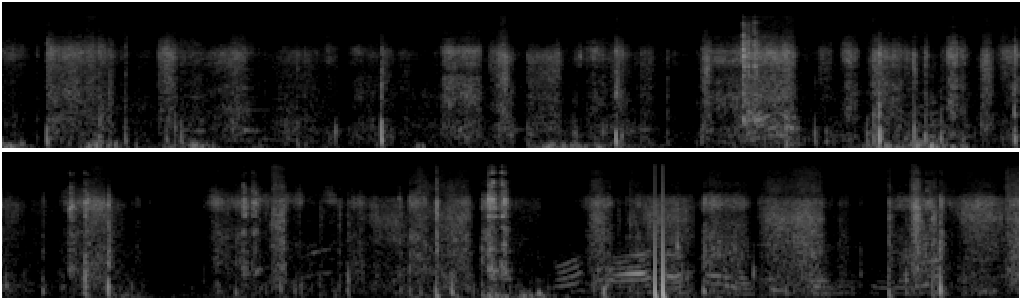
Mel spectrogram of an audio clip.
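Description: Hikers' footsteps on snow and loose scree: irregular short steps and knocks of boots on stone, over a hissy, scuffing background.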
